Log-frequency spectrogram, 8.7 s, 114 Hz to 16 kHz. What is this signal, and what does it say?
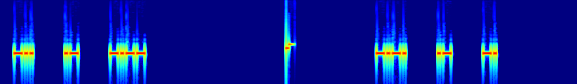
Morse code, heard as a keyed tone, about 30 wpm, spaced as for 14 wpm, 700 Hz. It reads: DAY CAN
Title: 4x Character Spacing - Top 100 Words - 30wpm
